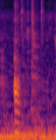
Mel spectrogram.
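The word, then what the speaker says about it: आठ: Kalau misalkan dalam bahasa Hindinya kita kenal sebagai at. Jadi A-A-T-H bacanya at, kayak ada gitu terakhir at gitu.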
